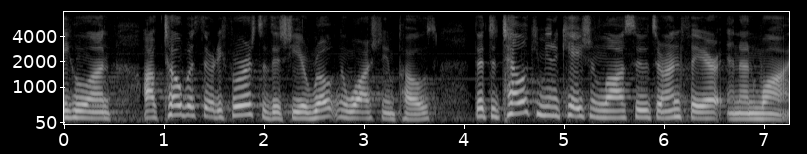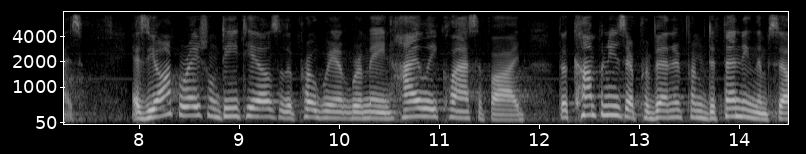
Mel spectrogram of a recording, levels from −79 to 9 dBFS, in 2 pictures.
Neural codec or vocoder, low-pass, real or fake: none; 7.2 kHz; real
